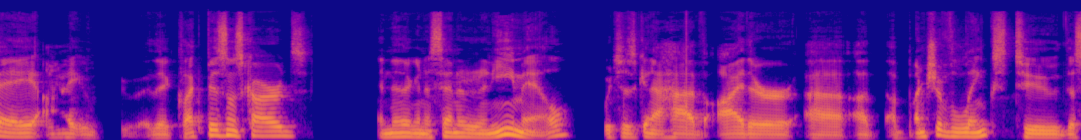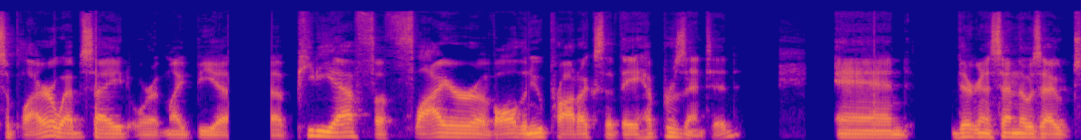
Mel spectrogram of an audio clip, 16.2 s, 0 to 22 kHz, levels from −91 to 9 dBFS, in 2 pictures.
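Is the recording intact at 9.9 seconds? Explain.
No. At 9.9 seconds the speech is in a playback stall running from 9.83 to 10.15 s, about 330 ms, just after "or it might be". The output drops to silence in mid-flow and then resumes. The likely cause is the player running short of buffered data, or its playback thread being blocked, so nothing reached the output until it recovered and continued.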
